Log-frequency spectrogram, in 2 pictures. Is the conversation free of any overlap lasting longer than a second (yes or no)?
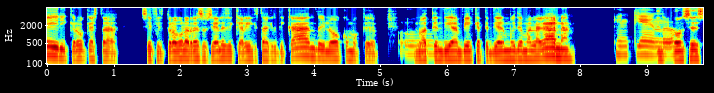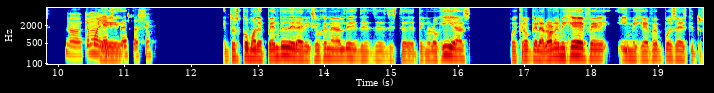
yes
